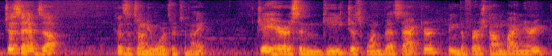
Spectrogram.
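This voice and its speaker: A player with a mid-pitched voice, chatting eagerly at a game table. The room sounds roomy, with faint music behind. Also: steady tone, moderate pace, a little mellow. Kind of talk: casual chat at a game table.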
